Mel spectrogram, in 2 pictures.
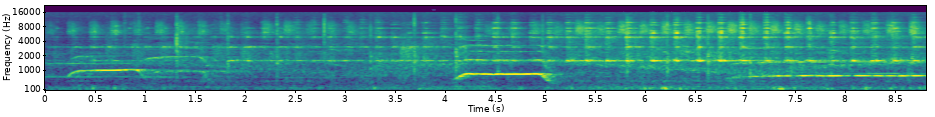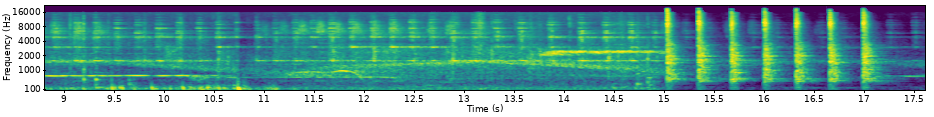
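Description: A crowd in New York cheers and whoops from their windows at 7 o'clock for the first responders and the medical community, with sustained whistles and horn-like tones, then a run of about seven sharp, evenly spaced metallic clangs rings out as pots and pans are banged together.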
